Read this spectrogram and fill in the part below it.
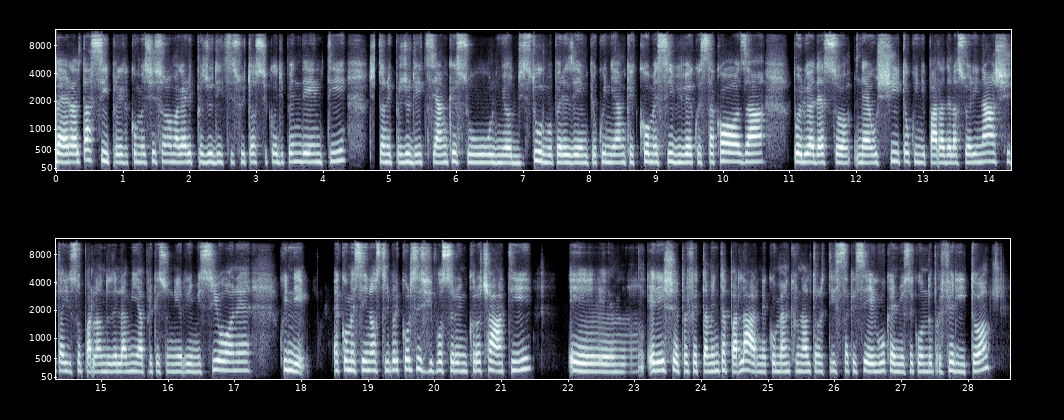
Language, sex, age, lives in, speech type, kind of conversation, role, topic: Italian, female, 20-24, Italy, conversation, unstructured, none, Come può l’arte aiutare a esprimere emozioni difficili?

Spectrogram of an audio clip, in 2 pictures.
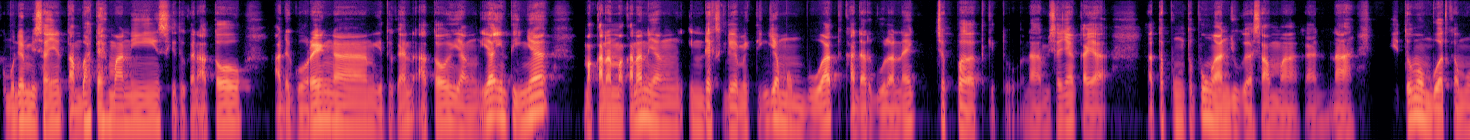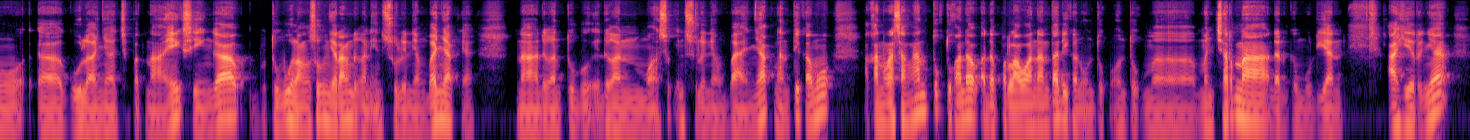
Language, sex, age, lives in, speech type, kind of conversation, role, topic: Indonesian, male, 40-44, Indonesia, conversation, advice, advisor, Mengapa saya sering merasa lelah meski sudah tidur cukup?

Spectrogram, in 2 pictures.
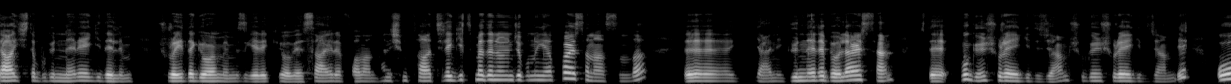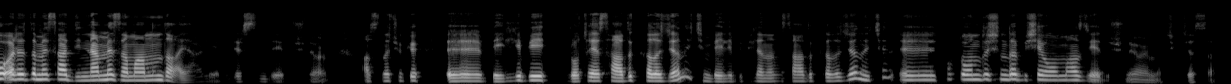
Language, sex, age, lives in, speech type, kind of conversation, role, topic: Turkish, female, 30-34, Germany, conversation, advice, advisor, Tatilde hem yeterince dinlenip hem de yeni yerler keşfetme dengesini nasıl kurabilirim?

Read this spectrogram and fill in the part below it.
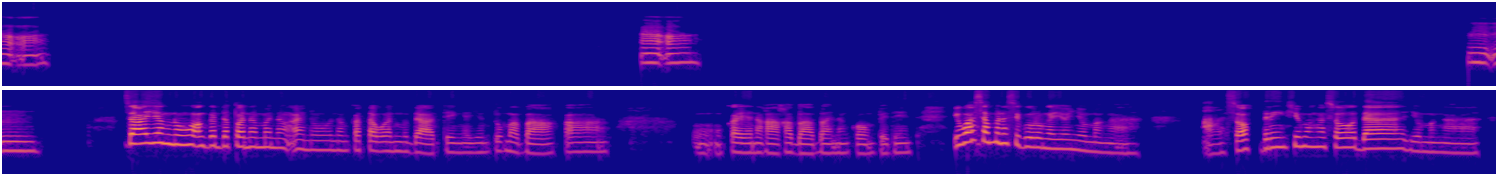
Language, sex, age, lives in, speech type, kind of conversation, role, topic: Filipino, female, 45-49, Philippines, conversation, advice, advisor, Bakit mo iniiwasan ang mga pagtitipon dahil natatakot kang husgahan ng iba?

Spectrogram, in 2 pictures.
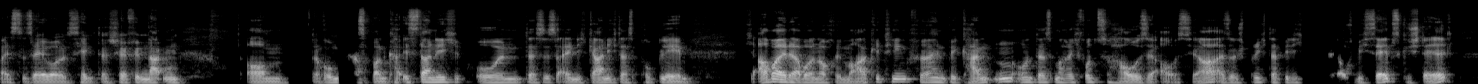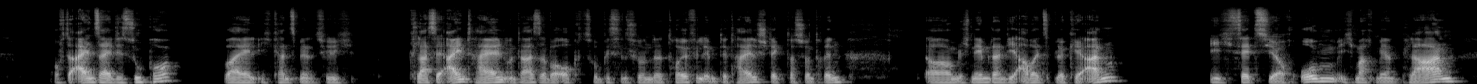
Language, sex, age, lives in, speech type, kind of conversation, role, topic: German, male, 35-39, Germany, conversation, advice, user, Wie kann ich meine Arbeitsblöcke planen und Ablenkungen effektiv minimieren?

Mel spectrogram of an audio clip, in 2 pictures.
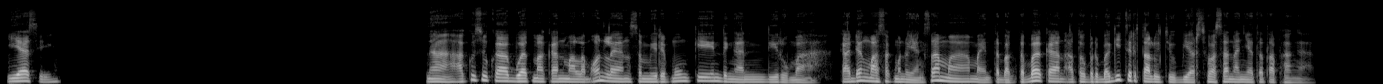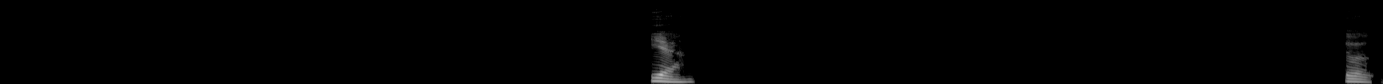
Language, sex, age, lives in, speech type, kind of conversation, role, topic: Indonesian, male, 35-39, Indonesia, read, expert-assistant, asker, Bagaimana mengelola emosi diri ketika harus membuat keputusan besar yang penuh tekanan agar tidak menyesal di kemudian hari?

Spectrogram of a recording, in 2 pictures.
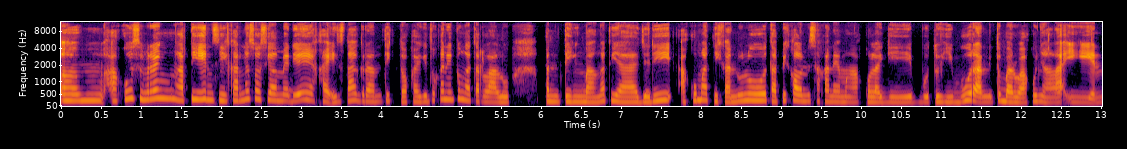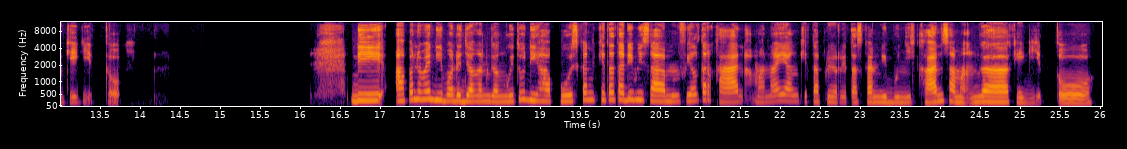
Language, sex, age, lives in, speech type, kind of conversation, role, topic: Indonesian, female, 20-24, Indonesia, conversation, podcast, guest, Bagaimana kamu mengatur notifikasi agar tidak mengganggu?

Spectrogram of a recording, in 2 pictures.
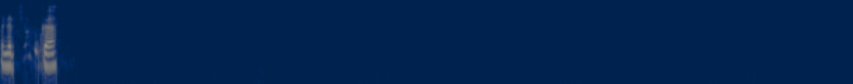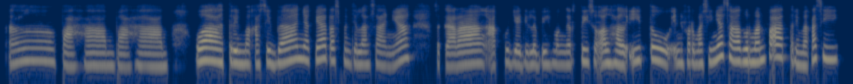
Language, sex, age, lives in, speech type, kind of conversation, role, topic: Indonesian, female, 20-24, Indonesia, read, expert-assistant, asker, Bagaimana cara bertani secara berkelanjutan di lahan terbatas di perkotaan?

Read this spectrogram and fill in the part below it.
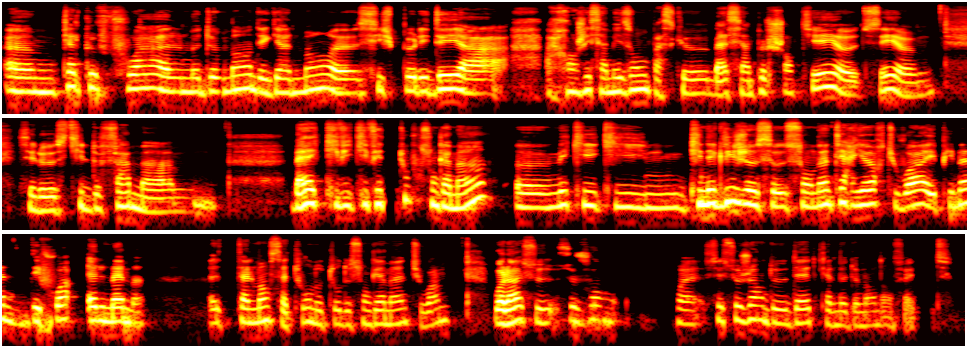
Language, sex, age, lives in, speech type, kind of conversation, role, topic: French, female, 55-59, Portugal, conversation, advice, user, Pourquoi ai-je du mal à dire non quand un ami me demande de l’aide ?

